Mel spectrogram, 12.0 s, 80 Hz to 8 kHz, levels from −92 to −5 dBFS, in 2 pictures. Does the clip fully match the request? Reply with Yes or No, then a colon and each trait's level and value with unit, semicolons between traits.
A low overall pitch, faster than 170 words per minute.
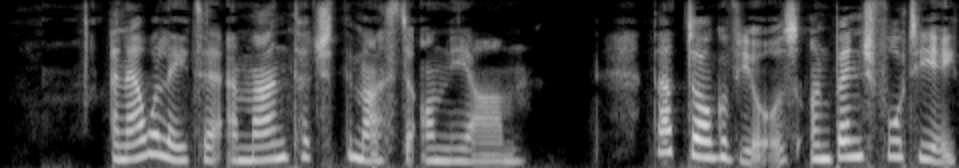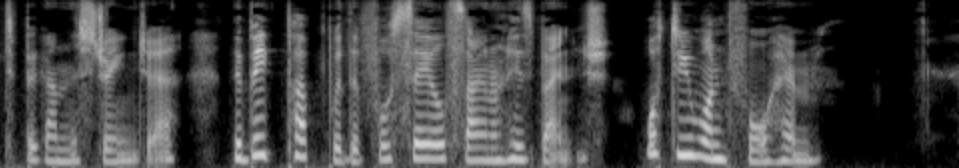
No: high, 240 Hz; average, 190 wpm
